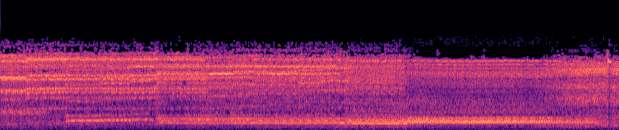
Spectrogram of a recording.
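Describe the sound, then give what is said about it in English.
A jet boat's rocket engine drones loudly and continuously throughout, its pitch stepping up and down a few times as it roars steadily with no voices. “You and I are blasting over there in our own jet boat to take a look.”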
